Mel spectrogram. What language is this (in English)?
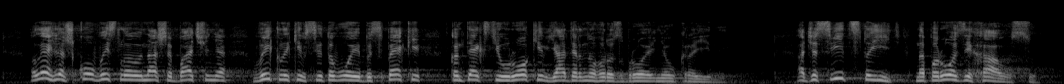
Ukrainian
